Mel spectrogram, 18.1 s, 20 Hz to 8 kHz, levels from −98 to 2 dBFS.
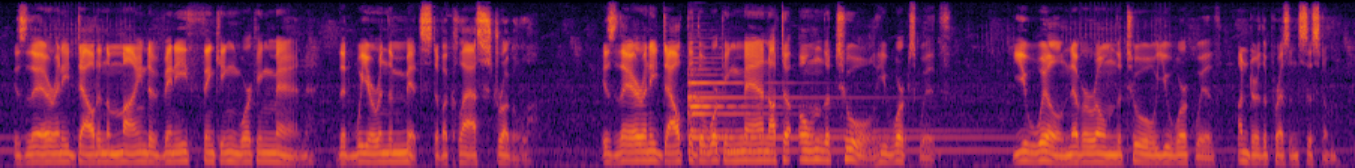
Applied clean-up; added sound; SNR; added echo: none; Church bell; 14 dB; none.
